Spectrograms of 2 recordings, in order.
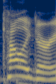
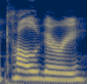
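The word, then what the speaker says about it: Calgary: um that's that's Canada I said cigary is it is it is it something else be calary yeah calary yeah okay I said it wrong fine whatever whatever we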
